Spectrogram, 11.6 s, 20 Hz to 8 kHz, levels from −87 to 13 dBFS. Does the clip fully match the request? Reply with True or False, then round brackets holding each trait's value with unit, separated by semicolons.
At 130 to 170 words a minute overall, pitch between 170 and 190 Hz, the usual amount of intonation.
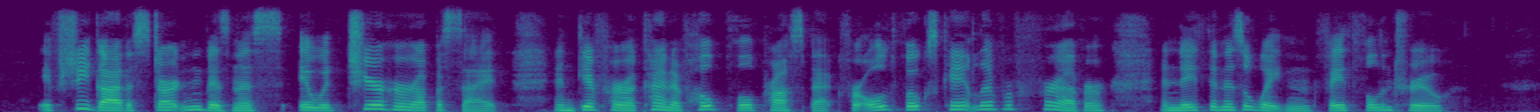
False (190 wpm; 185 Hz; 4.4 semitones)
